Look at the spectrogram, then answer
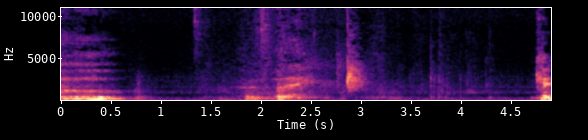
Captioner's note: inhales sharply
